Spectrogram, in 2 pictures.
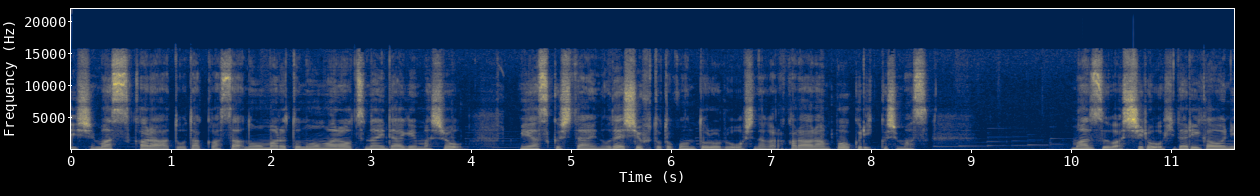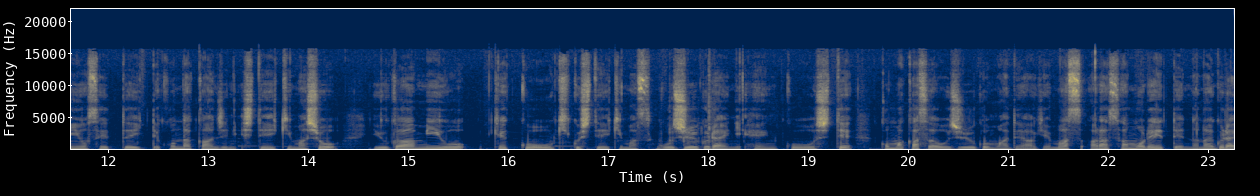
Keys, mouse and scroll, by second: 0.3 click, 1.7-2.9 drag, 3.1-3.7 scroll up 1, 3.7 middle click, 3.7 scroll up 1, 7.1 ctrl+shift+click, 7.6-8.1 scroll up 2, 10.5 click, 11.5 click, 14.6-16.6 drag, 16.8-17.9 drag, 19.6 click, 21.2-23.0 drag.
